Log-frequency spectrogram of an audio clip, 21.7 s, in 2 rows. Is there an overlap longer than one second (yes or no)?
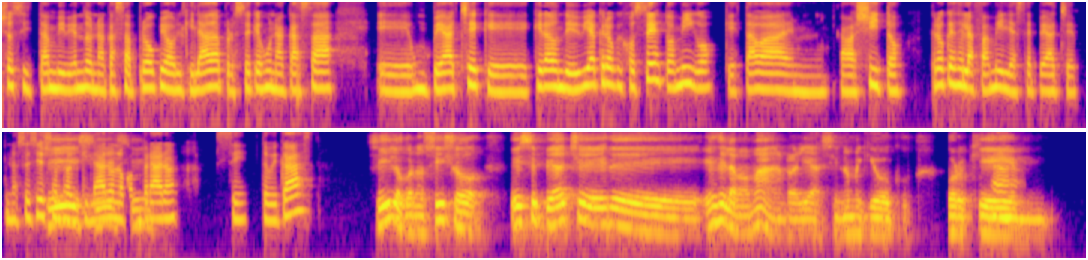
yes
